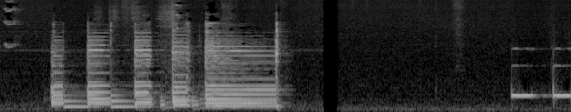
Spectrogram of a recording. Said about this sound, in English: All right, what does that sound mean, Aaron? It means we have a caller.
